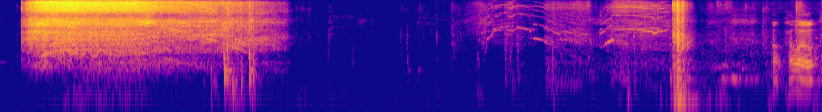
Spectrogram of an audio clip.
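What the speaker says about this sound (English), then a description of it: "A power drill." A power drill whirs loudly for a few seconds, then stops; quiet follows, then scattered knocks, clatter and a sharp bang nearby.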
